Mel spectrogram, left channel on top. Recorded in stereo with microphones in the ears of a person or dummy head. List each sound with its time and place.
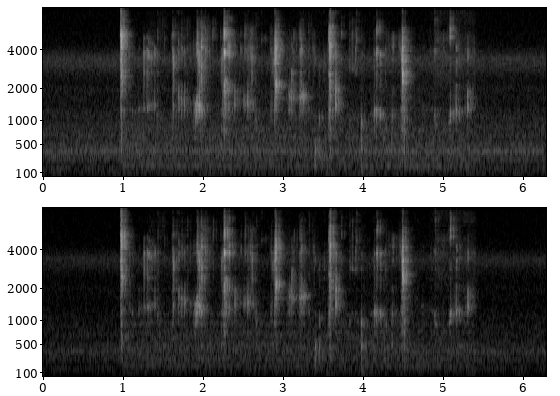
1.0 s chewing: 15° left (ahead or behind), 0.8 m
